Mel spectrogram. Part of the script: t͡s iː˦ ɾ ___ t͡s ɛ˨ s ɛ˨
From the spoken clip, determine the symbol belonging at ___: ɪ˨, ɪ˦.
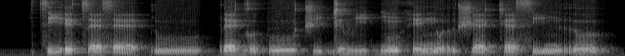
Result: ɪ˦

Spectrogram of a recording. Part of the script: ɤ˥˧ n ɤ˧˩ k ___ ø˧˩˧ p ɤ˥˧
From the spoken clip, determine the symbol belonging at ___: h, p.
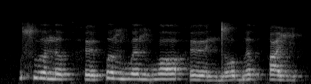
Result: h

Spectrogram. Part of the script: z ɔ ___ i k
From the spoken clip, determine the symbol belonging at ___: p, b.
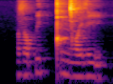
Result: p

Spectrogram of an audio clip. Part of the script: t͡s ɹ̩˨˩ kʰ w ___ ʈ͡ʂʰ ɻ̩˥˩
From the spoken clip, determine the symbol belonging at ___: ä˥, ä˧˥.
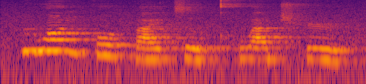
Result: ä˥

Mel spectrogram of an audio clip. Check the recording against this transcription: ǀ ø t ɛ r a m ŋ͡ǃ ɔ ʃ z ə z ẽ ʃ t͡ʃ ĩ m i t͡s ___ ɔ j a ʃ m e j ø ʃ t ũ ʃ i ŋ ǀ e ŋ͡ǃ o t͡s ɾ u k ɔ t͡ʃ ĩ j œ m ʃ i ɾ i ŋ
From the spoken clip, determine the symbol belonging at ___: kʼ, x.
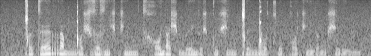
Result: x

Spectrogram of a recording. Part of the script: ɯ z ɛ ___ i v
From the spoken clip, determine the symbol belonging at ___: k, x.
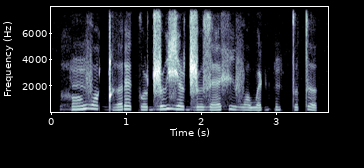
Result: x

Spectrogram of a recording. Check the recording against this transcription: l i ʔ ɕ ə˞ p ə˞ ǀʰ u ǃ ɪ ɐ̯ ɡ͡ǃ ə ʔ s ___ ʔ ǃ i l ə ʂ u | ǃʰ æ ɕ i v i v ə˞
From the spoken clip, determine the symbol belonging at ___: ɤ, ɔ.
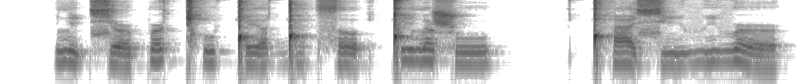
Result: ɤ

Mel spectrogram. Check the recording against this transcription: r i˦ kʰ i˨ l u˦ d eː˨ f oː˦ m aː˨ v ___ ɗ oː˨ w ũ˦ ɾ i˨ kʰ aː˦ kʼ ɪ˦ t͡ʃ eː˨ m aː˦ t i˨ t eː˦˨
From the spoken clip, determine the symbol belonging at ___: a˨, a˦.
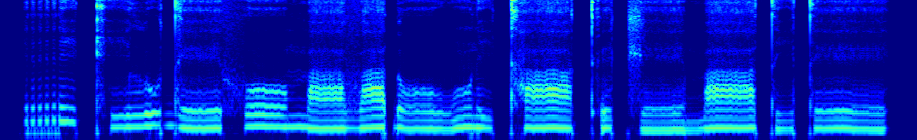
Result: a˦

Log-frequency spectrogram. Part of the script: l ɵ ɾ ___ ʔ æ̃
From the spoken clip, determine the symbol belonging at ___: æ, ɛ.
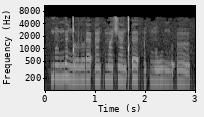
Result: æ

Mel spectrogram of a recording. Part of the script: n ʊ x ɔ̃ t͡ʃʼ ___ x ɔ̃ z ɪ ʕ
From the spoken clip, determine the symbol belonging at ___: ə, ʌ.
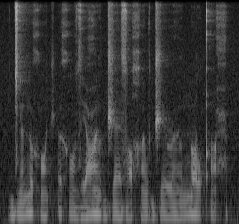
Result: ə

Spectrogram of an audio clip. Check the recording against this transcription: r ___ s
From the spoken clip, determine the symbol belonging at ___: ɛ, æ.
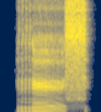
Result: ɛ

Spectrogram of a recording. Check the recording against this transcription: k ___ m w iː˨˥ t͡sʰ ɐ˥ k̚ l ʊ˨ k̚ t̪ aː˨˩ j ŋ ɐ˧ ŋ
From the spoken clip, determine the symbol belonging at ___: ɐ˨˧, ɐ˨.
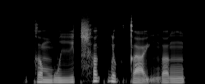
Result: ɐ˨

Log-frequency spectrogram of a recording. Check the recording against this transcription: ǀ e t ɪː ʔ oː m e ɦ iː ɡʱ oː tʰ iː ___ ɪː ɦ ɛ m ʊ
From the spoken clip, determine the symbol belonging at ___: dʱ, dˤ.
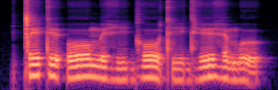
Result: dʱ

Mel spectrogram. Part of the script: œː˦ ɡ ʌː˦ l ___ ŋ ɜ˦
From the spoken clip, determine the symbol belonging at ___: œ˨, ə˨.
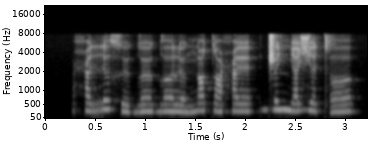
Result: œ˨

